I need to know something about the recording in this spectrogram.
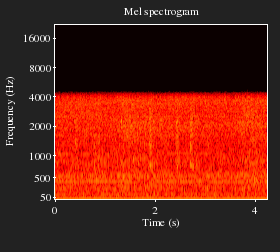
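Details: Steady indoor background hiss runs throughout, broken only by a few faint ticks, with no animal voice.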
